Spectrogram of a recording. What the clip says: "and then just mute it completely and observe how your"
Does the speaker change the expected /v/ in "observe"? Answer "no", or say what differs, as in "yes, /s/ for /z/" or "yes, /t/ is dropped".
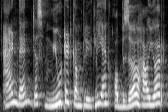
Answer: no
